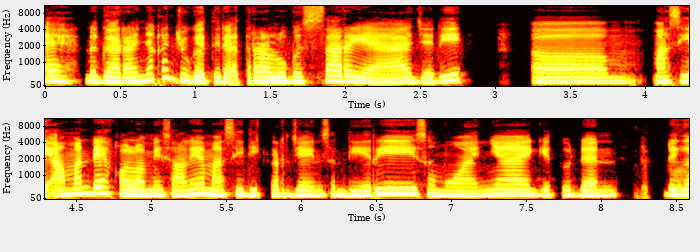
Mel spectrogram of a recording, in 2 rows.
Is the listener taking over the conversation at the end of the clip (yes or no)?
no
